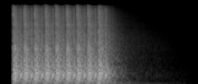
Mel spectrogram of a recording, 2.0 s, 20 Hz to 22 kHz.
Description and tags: ak 47 - burst
ak 47 burst
It is my recording, used Zoom h2n.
